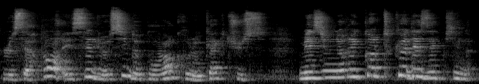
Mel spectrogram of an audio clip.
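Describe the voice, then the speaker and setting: A woman teacher reading a picture book aloud in an expressive, gentle storytelling manner, in an echoey room. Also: high voice, moderate pace, recorded from a distance, a little hiss or hum.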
